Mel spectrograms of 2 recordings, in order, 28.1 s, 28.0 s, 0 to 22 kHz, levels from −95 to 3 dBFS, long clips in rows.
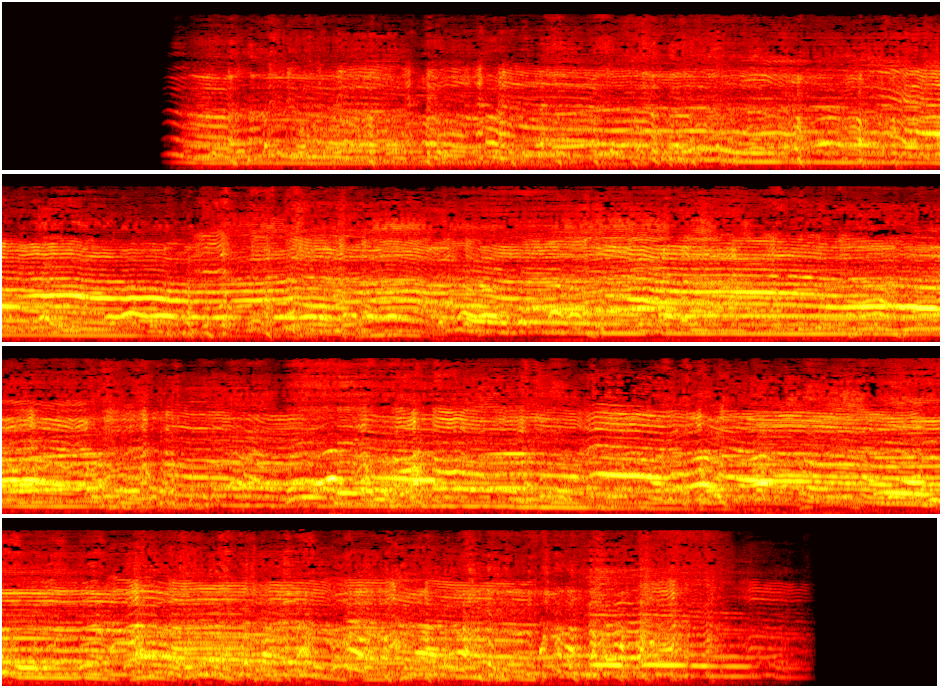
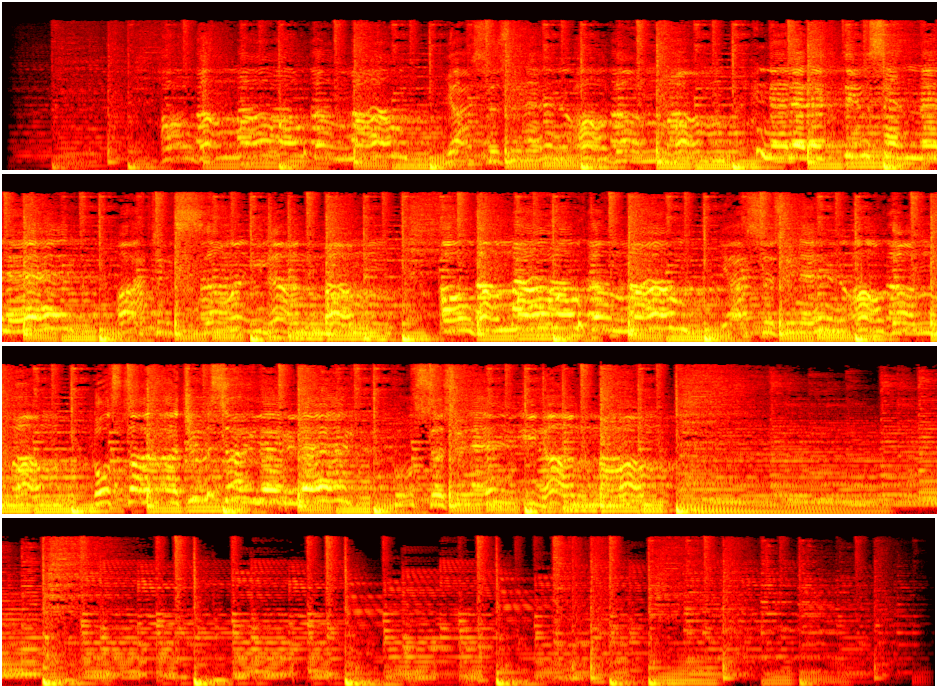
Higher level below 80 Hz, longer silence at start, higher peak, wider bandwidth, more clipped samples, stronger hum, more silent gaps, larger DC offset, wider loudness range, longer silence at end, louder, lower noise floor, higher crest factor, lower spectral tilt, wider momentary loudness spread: second, -66 dBFS vs -30 dBFS; first, 1.25 s vs 0.35 s; about the same, -2 dBFS vs -4 dBFS; first, 16.5 kHz vs 14 kHz; neither; neither; neither; neither; second, 9 LU vs 13 LU; first, 1.1 s vs 0.4 s; about the same, -21 LUFS vs -20 LUFS; about the same, -44 dBFS vs -47 dBFS; about the same, 20 dB vs 16 dB; second, -3 dB/octave vs -4.5 dB/octave; second, 11 LU vs 16 LU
